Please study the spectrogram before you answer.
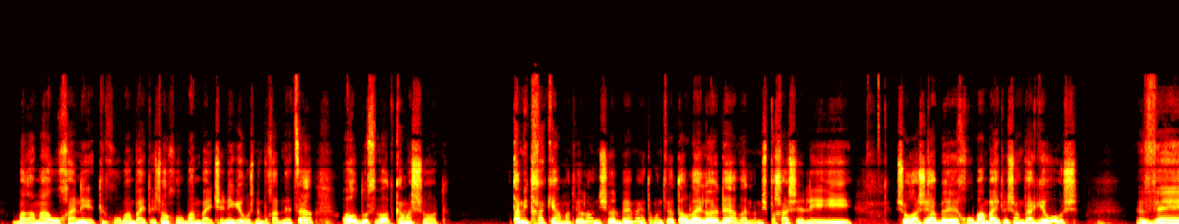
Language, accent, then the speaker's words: Hebrew; Petah Tikva, Central District, Israel; Hebrew is a second language; also born or lived in Baghdad, Iraq / Netanya; אני גם גדלתי במקום אה, מאוד מאוד מאוד אה, מופרד, סגרגטיבי, פתח תקווה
